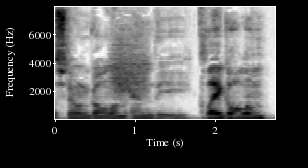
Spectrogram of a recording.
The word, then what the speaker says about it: golem: golem and the clay golem i recently learned that you pronounce it golem and today we're going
